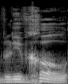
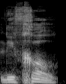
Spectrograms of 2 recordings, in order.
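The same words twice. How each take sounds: First: The fricative after 'li' is a voiced v. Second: The fricative after 'li' is a voiceless f. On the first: "any obstruent could affect the voicing" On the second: "sometimes said"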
